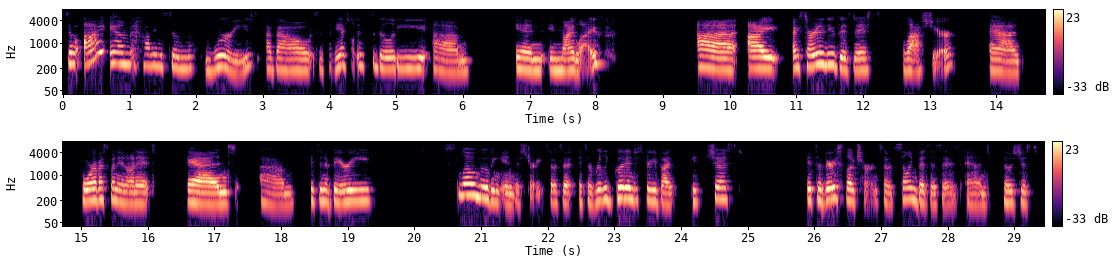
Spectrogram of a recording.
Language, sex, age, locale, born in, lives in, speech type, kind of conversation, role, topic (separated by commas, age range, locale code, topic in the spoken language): English, female, 35-39, en-US, United States, United States, conversation, advice, user, How can I build a simple budget and emergency fund to handle unexpected expenses?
